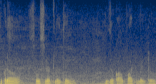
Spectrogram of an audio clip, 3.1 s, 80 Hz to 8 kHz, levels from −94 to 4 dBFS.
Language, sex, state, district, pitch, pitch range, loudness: Telugu, male, Andhra Pradesh, Srikakulam, 120 Hz, 115-130 Hz, -21 LUFS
